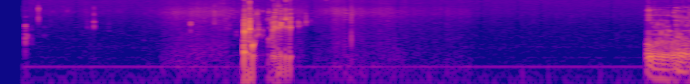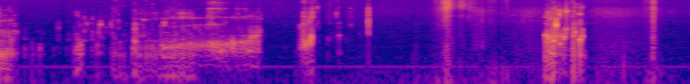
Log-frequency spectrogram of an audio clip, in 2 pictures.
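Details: Belly and stomach rumbling ASMR of a hungry mother: irregular gurgles, squelches and rumbling bursts over a faint hum, normal hunger-related bowel sounds (borborygmi).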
